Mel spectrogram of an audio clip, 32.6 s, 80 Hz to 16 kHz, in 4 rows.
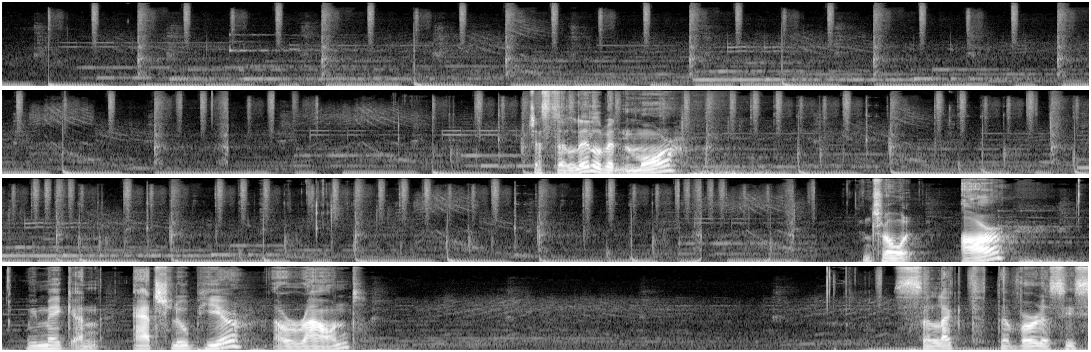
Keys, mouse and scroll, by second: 1.8 shift+z, 2.6-5.7 middle drag, 9.1 g, 12.3-19.3 middle drag, 20.7 ctrl+r, 26.5-28.9 middle drag, 28.9 click, 30.3 shift+click, 31.8 ctrl+KP_1.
